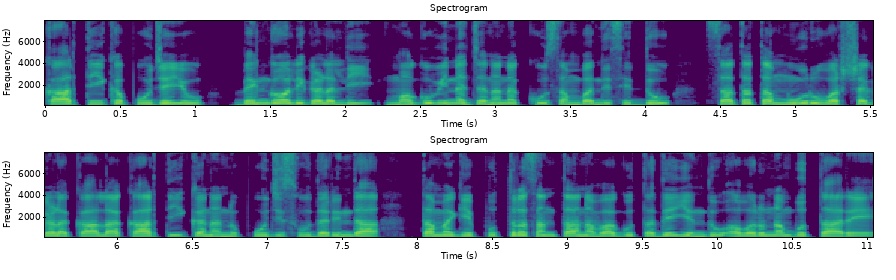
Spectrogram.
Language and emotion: Kannada, neutral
